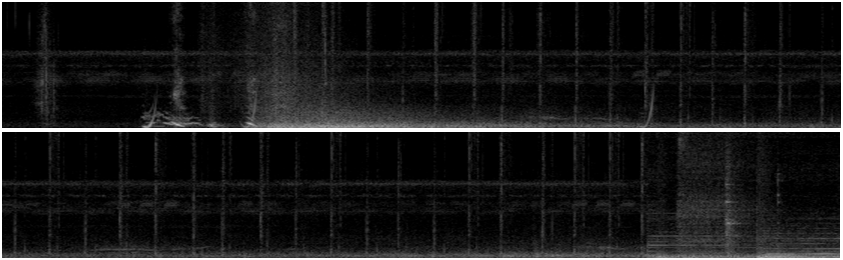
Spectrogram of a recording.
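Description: Magic spell effects whoosh and crackle with a burst.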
